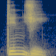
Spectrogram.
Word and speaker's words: dingy: they're pronounced differently example dingi and stingy these two words have the regular n Sound n plus the J like juice together stin G together stingy or d g together dingy this wall is very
